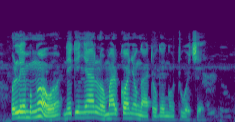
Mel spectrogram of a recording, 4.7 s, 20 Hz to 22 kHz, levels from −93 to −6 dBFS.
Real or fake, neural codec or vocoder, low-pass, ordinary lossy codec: real; none; none; none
